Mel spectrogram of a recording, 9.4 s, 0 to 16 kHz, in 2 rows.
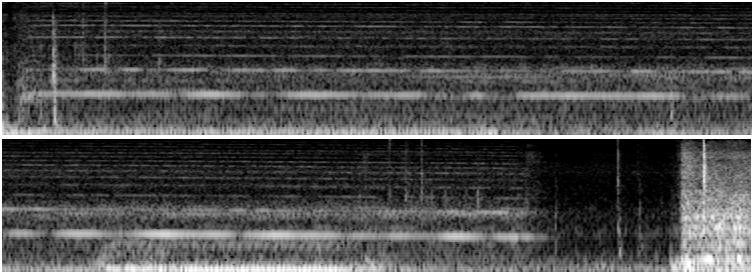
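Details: Fiat 500 1.4 16v after replacing coils and spark plugs for cylinder 1–4 misfire codes P0301–P0304, rough running and limp mode: catches cleanly and settles to a smooth, even low idle with no stumble or miss.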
